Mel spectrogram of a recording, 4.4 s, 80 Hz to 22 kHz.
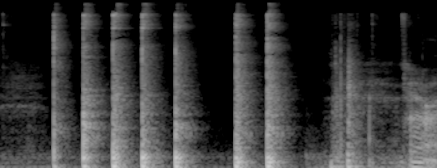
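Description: Sharp metallic taps of a hammer's side striking a pin in a CZ-75 pistol during gunsmithing, about eight distinct close blows in an uneven rhythm, followed by softer handling noises.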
